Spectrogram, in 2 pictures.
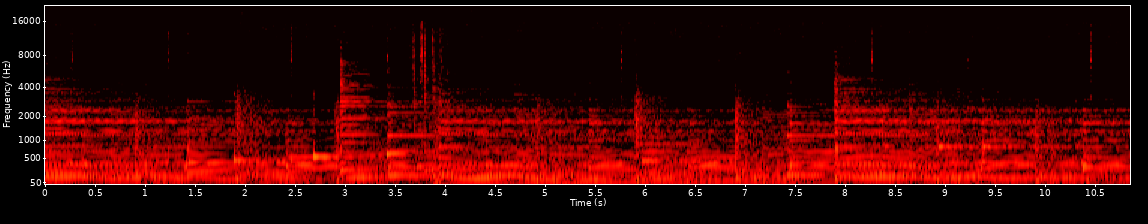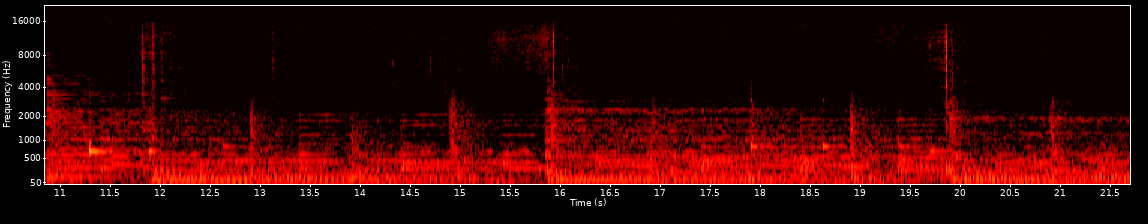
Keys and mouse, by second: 1.1 Tab, 1.5 shift+middle click, 2.7 click, 3.8 click, 4.5 alt+shift+click, 4.8 alt+shift+click, 6.4 alt+shift+click, 7.3 shift+middle click, 8.2 middle click, 9.0 shift+middle click, 10.7 alt+shift+click, 11.2 middle click, 12.1 shift+middle click, 13.5 alt+shift+click, 13.9 middle click, 14.8 shift+middle click, 16.1 alt+shift+click, 17.6 alt+shift+click, 17.9-18.6 middle drag, 18.9-20.8 shift+middle drag, 20.8 alt+shift+click.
